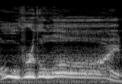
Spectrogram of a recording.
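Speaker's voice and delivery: very high, slow, loud scream.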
